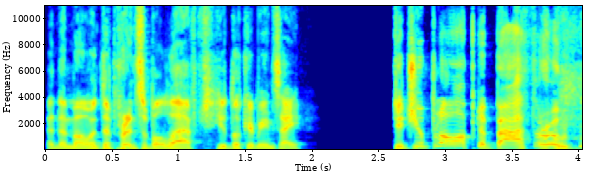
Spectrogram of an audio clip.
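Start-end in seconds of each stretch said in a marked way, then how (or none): 2.6-3.9 put-on heavy English accent, laid on thick, raised and high. Retelling what Mr. LaGuardia asked him after the principal left, thick English accent. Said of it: "a really thick English accent".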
